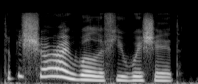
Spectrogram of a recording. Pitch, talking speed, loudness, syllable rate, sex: 245 Hz, 270 wpm, -13 LUFS, 4.9 syllables/s, female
